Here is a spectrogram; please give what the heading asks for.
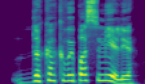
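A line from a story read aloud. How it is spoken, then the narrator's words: Exclamation. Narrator (Russian): воскликнул я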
